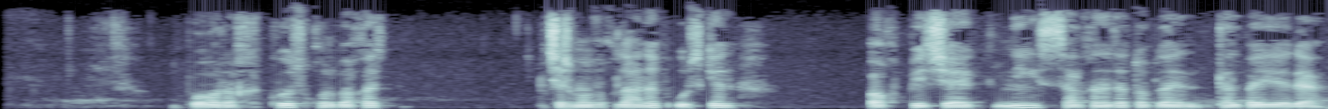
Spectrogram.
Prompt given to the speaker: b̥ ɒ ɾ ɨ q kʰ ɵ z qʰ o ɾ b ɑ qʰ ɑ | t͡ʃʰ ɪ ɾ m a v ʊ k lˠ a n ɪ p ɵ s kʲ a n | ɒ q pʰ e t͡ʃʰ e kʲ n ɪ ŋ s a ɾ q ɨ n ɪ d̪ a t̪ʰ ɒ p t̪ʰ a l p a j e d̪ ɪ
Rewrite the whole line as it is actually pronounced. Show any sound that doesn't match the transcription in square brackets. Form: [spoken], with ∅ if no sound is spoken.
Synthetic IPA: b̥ ɒ ɾ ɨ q kʰ ɵ z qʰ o ɾ b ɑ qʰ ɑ | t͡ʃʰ ɪ ɾ m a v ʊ [q] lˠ a n ɪ p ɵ s kʲ a n | ɒ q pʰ e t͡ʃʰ [a] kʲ n ɪ ŋ s a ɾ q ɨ n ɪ d̪ a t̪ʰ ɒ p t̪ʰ a l p a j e d̪ ɪ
